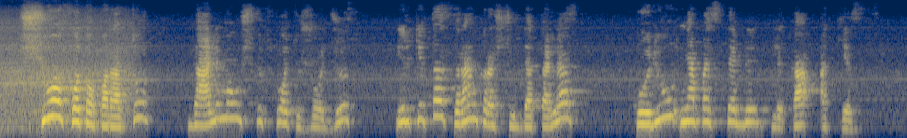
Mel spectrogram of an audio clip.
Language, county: Lithuanian, Šiauliai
